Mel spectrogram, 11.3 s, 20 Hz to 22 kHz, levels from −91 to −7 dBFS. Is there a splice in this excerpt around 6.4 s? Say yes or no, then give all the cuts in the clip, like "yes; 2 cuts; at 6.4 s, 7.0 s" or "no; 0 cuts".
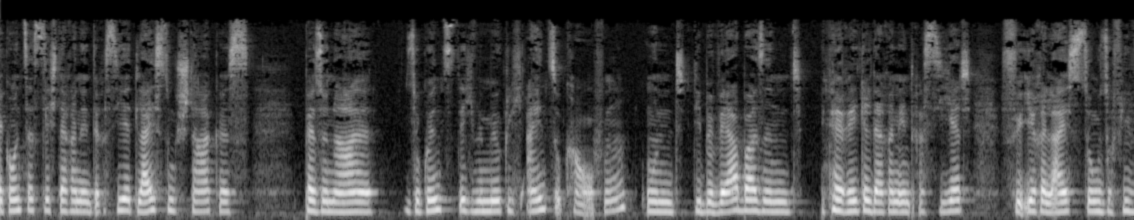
yes; 1 cut; at 6.4 s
